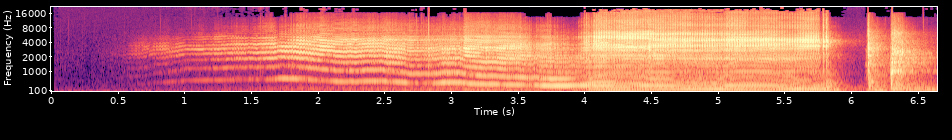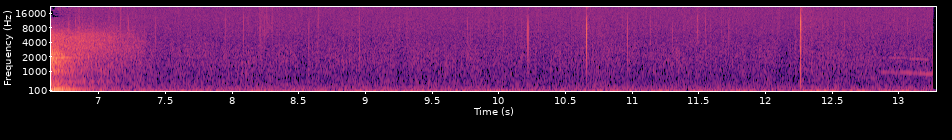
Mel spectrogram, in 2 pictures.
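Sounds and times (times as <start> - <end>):
squeaky door: 0.7 - 6.9.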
